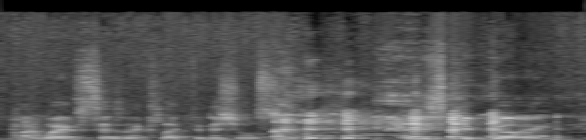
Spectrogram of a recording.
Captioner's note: panelists laughing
